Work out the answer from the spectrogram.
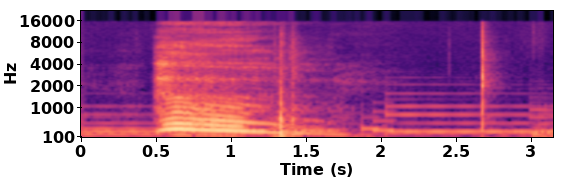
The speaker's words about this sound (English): I think that groan I just made literally, like, blew out my speakers, so, I'm sorry if that was really loud.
